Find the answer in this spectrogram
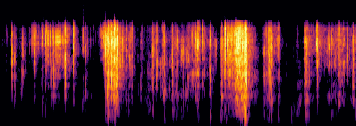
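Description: Foil trading-card pack wrappers crinkling and tearing as they are ripped open by hand, with two louder rips about three-quarters of a second and a second and a half in.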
